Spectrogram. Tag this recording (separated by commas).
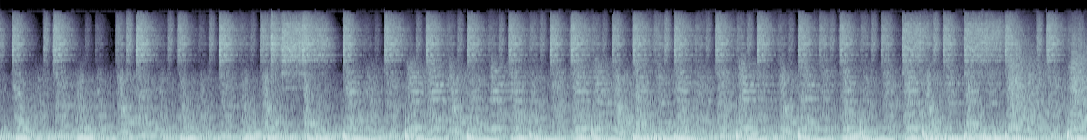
Music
